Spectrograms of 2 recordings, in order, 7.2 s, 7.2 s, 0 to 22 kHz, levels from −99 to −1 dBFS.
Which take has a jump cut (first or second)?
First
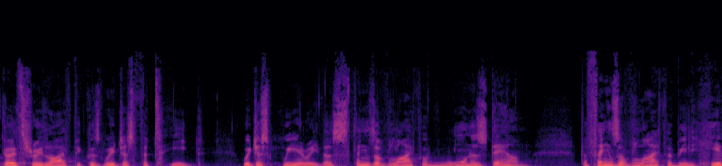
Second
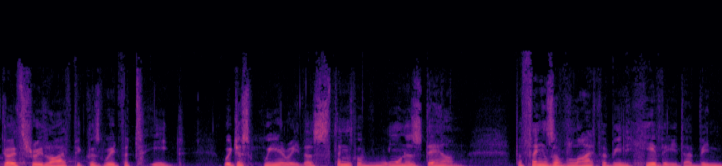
second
